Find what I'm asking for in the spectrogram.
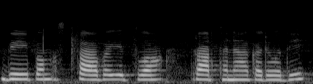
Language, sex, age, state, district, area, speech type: Sanskrit, female, 30-45, Kerala, Thiruvananthapuram, urban, spontaneous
